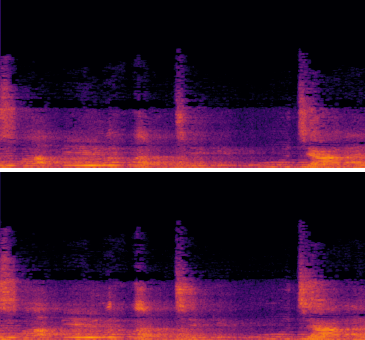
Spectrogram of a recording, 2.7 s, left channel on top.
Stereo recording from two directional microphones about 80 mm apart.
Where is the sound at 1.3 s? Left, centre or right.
Left.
